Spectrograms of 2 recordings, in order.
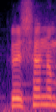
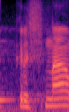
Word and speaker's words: कृष्ण: लाल की जय बंधुओ कई लोग इस नाम को अशुद्ध बोलते हैं कई लोग कृष्ण बोलते हैं कई लोग कृष्ण बोलते हैं कोई कृष्णा बोलता है भगवान का नाम शुद्ध उच्चारण करो नाम क्या है कृष्ण भगवान जय श्री कृष्ण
